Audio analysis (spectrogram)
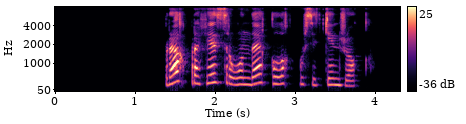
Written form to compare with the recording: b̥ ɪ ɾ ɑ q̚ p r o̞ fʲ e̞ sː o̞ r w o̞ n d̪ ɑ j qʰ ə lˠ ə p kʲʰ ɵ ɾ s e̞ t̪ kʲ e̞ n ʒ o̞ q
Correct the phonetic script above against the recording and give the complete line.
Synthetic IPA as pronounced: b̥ ɪ ɾ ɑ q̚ p r o̞ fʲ e̞ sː o̞ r w o̞ n d̪ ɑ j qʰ ə lˠ ə q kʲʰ ɵ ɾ s e̞ t̪ kʲ e̞ n ʒ o̞ q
